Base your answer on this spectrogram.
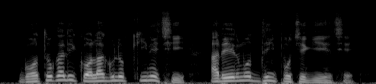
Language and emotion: Bengali, sad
